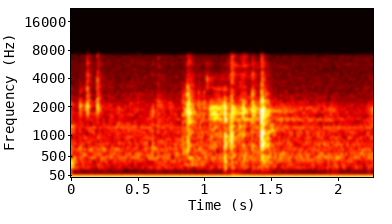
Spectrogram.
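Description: A few light clicks and taps, one at the very start and a quick cluster about a second in: handling noise as the camera is moved around the radio and meter.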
